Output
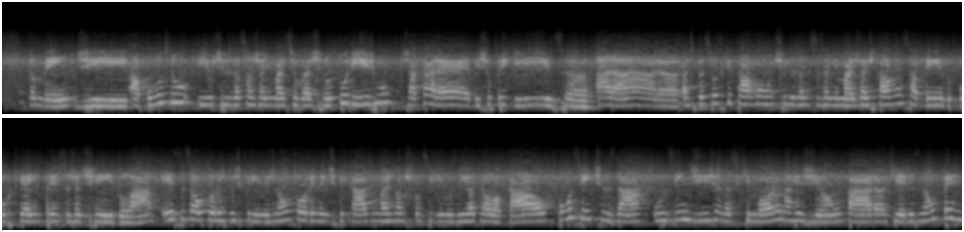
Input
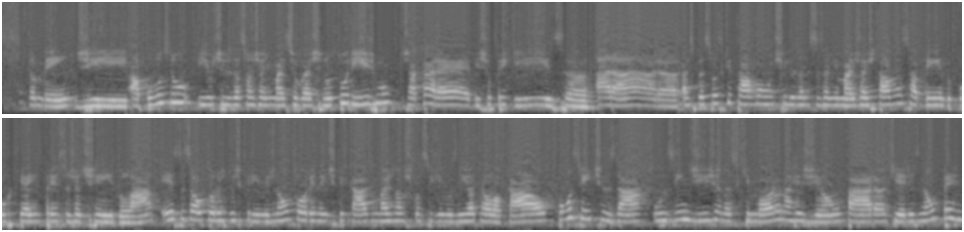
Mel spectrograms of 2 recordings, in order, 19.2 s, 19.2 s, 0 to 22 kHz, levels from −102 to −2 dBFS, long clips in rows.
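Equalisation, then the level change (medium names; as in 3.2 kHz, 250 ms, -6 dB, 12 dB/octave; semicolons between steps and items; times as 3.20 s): high-pass 130 Hz; four-pole ladder low-pass 3.1 kHz, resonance 75%; bass shelf 170 Hz -11.5 dB; +1.0 dB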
